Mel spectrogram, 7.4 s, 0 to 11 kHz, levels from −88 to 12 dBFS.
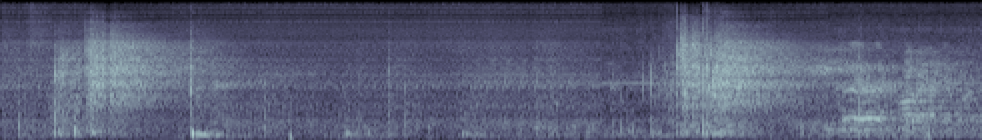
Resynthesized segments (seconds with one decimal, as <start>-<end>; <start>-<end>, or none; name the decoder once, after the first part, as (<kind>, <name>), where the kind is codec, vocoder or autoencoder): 0.0-4.5 (autoencoder, DAC-VAE); 5.4-6.2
